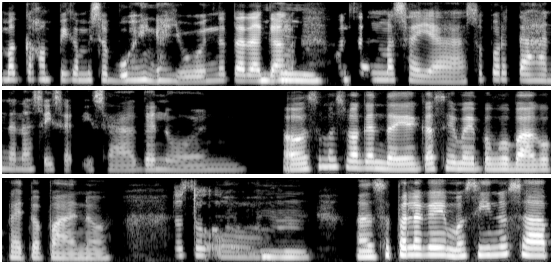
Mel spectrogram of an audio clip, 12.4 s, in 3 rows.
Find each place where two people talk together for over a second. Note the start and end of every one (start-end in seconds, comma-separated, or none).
none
